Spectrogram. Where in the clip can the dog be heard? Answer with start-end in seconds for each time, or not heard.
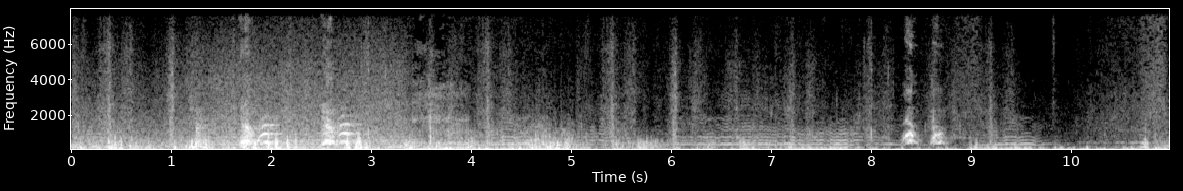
1.2-3.0, 7.0-8.8.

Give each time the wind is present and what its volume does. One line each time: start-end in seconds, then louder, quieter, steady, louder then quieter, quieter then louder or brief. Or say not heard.
0.0-10.9 quieter.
